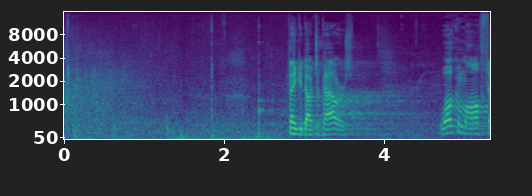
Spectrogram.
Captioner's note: cheers and applause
